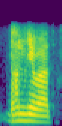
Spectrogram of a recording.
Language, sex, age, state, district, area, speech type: Sanskrit, male, 18-30, Odisha, Puri, rural, conversation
